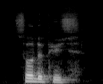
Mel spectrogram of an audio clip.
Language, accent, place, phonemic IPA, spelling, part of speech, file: French, France, Lyon, /so d(ə) pys/, saut de puce, noun, LL-Q150 (fra)-saut de puce.wav
- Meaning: hop; skip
